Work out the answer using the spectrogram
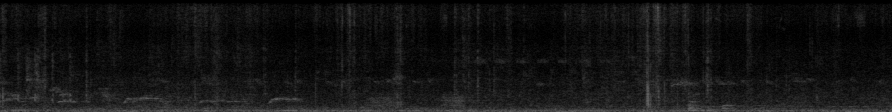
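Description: Faint, short bird chirps repeat through the first half. Two sharp taps come about two-thirds of the way through, the first the loudest, all over a steady low background hum.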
